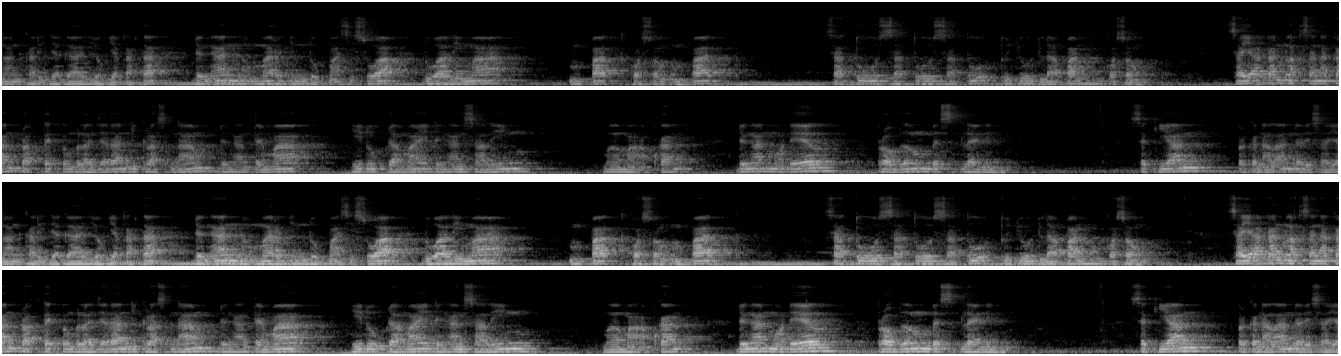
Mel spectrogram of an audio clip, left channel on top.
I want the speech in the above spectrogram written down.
Kalijaga, Yogyakarta, dengan nomor induk mahasiswa 25404111780. Saya akan melaksanakan praktek pembelajaran di kelas 6 dengan tema hidup damai dengan saling memaafkan dengan model problem based learning. Sekian perkenalan dari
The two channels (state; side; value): quieter; left; 7.1 dB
